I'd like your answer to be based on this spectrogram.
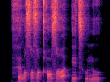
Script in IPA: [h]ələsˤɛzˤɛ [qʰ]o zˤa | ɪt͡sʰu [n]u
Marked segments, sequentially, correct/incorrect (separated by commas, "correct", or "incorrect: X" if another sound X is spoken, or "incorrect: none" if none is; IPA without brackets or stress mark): correct, correct, correct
